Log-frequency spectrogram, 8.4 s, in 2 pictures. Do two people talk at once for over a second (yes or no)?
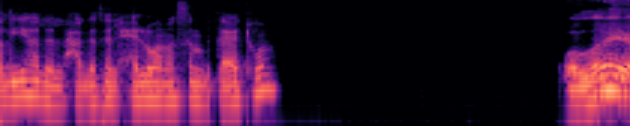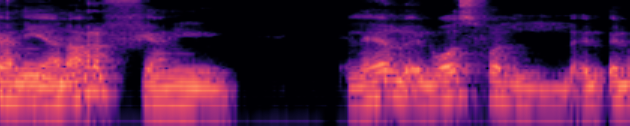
no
